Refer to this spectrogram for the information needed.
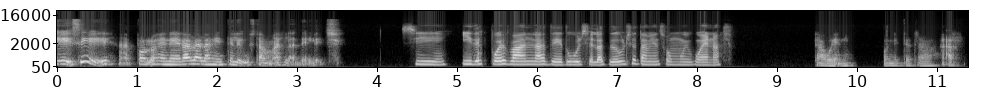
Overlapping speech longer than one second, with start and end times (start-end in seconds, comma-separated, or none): none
